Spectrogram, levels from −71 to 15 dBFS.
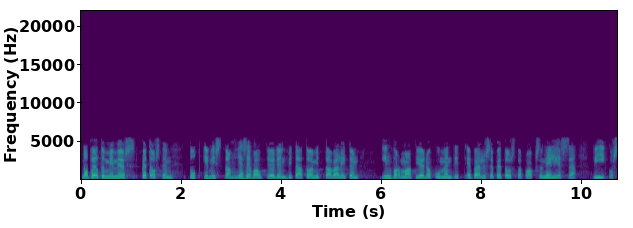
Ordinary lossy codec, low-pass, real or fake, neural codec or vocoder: Opus, 24 kbps; 5.4 kHz; real; none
